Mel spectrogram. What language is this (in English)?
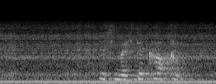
German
